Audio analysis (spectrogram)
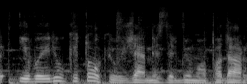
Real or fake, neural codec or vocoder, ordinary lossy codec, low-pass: real; none; Opus, 16 kbps; 14.4 kHz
